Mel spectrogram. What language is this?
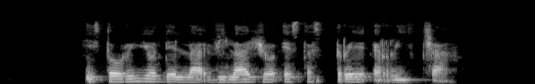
Esperanto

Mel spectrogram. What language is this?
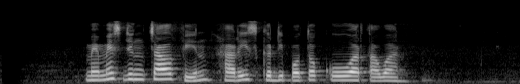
Sundanese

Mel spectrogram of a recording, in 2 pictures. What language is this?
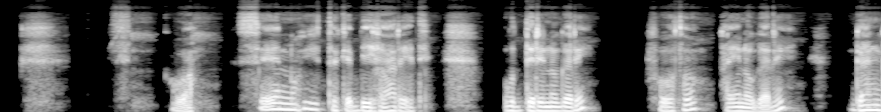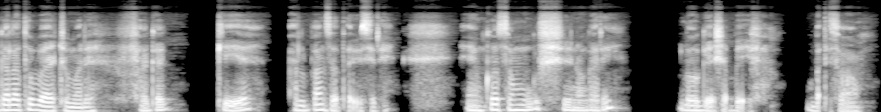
Sidamo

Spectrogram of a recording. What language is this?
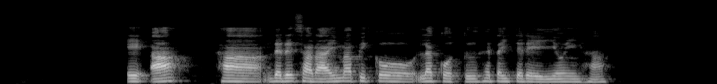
Guarani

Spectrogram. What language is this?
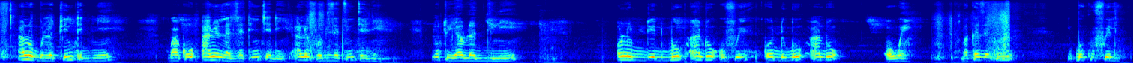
Ikposo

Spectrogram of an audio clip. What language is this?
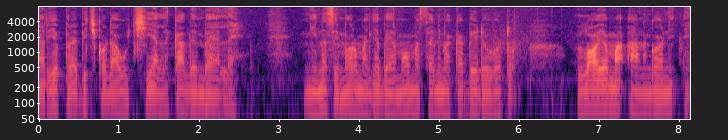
Luo (Kenya and Tanzania)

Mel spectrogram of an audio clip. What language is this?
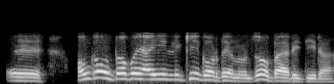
Nepali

